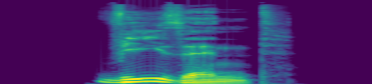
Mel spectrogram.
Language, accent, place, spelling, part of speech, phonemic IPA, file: German, Germany, Berlin, Wisent, noun, /ˈviːzɛnt/, De-Wisent.ogg
- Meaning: wisent, European bison (Bison bonasus)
